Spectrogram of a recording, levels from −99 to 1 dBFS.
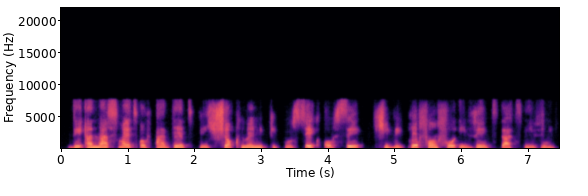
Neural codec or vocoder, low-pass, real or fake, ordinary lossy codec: codec, 16 kHz, 1 kbps, FreqCodec, smaller model; none; fake; none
